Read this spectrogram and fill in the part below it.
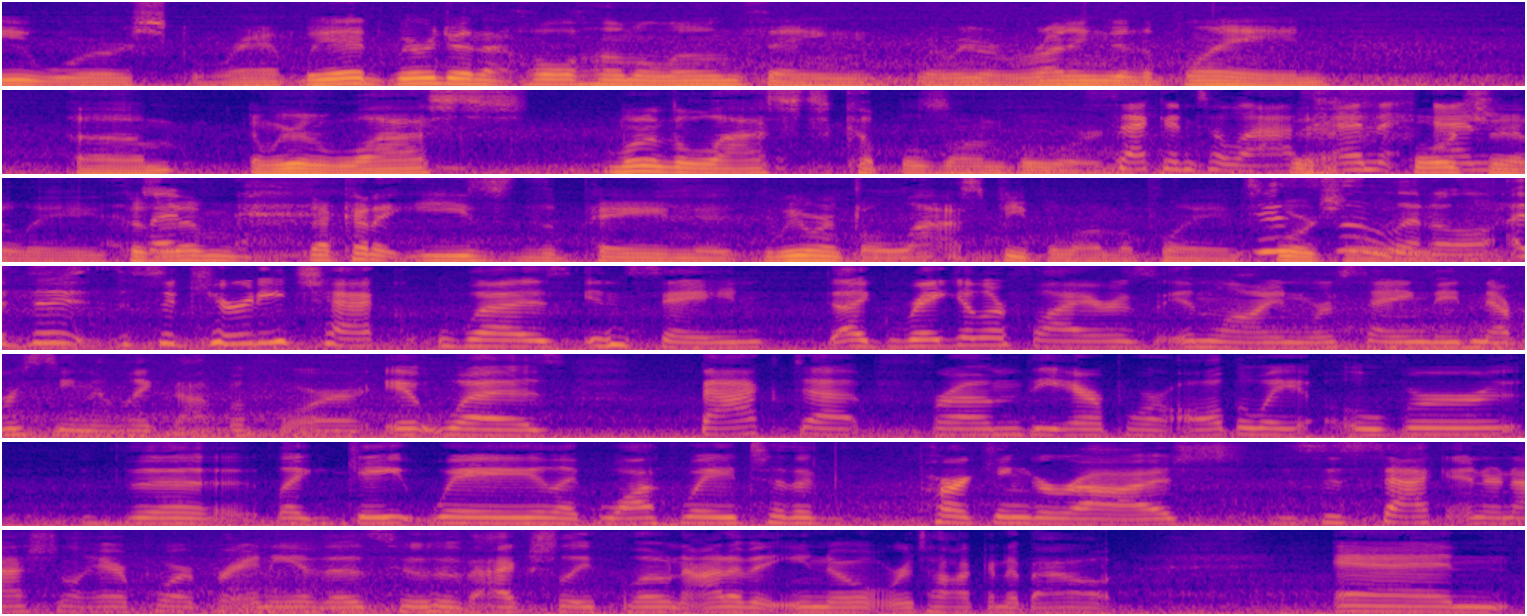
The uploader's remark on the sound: From Hawaii. Check in while one vacation in Oahu. Recorded on Electric Beach.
